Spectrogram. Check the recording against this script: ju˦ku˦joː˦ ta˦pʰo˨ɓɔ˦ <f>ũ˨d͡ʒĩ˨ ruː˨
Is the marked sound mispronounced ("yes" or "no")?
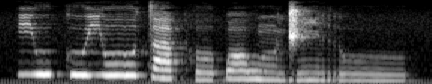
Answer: yes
